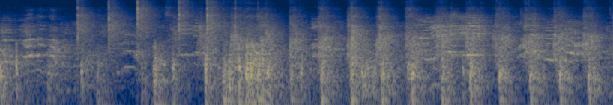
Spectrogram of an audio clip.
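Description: Steady rhythmic hand-clapping, about three claps a second, with voices shouting over it.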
